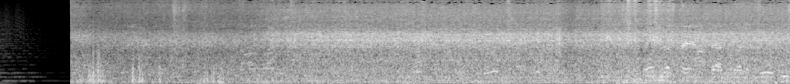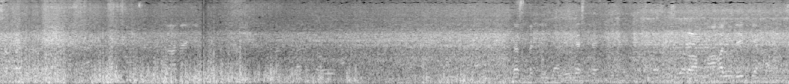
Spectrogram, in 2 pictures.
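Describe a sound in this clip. Wind rushes and buffets loudly, as if while riding.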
